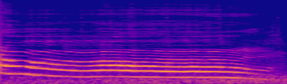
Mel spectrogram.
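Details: Siberian Husky screaming on a Sunday morning: one long, loud, harmonic-rich howling cry that holds a steady tone, then slowly slides downward and fades after nearly three seconds.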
